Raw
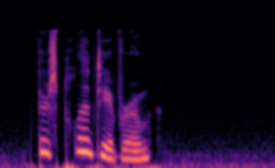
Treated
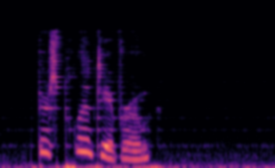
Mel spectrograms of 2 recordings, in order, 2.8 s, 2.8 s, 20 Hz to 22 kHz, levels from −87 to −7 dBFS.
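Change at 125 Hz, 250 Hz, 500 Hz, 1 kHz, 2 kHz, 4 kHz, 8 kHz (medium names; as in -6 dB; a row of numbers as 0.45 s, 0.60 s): -8.5 dB, -8.5 dB, -3.0 dB, -4.0 dB, -4.0 dB, -4.0 dB, -3.5 dB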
